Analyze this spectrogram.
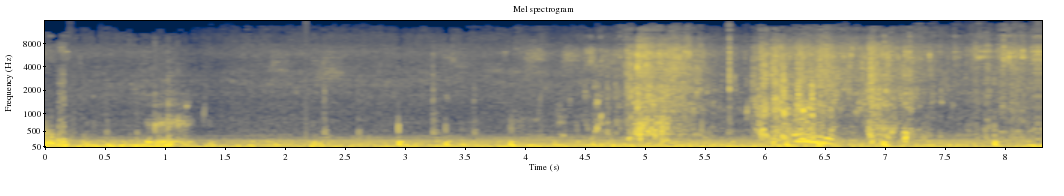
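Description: A boat's motor running steadily with a low rumble, with two short rushing bursts about five and six seconds in.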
